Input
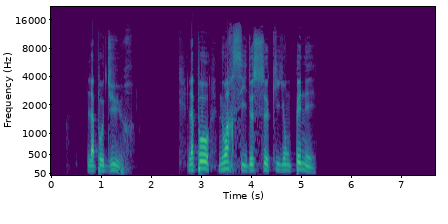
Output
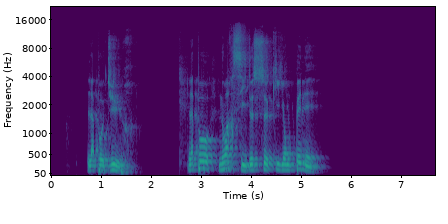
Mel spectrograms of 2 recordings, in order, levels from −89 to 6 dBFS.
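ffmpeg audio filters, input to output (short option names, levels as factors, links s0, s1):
-af "alimiter=limit=0.0668:level=0:latency=1:release=234,aecho=1:1:93|186|279|372:0.316|0.108|0.0366|0.0124,volume=0.631"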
